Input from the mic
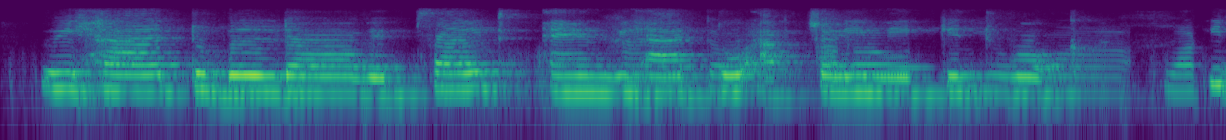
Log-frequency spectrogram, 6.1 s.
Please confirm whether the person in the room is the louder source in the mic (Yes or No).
No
